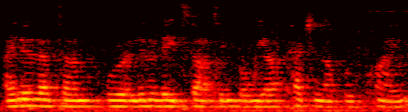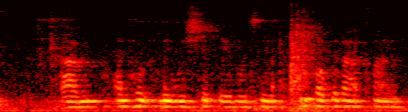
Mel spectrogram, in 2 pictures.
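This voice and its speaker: A woman acting as master of ceremonies, loudly announcing speakers at an event. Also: deep voice, little pitch movement, a little fast, muffled recording. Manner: loud and upbeat, hurrying the program along. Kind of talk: hosting an event. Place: large event hall. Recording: echoey hall, distant, noisy.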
